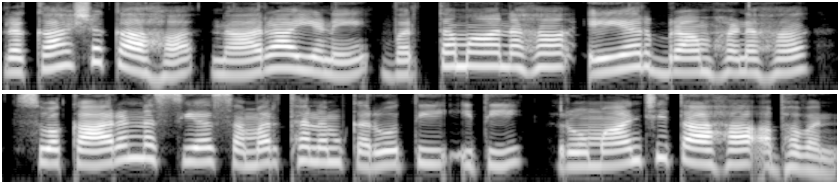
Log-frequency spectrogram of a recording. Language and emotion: Sanskrit, neutral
